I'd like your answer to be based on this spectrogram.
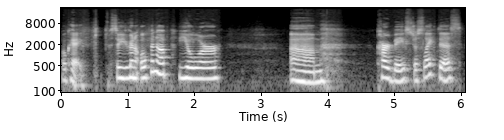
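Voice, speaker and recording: A woman with a cold and a nasal, congested voice, teaching a casual card-making tutorial at her craft table, with many ums and pauses. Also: a little high, animated.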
